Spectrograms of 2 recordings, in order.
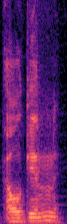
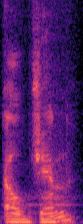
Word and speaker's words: Elgin: Okay, home team Elgin, if I'm pronouncing it right. Elgin City. Or Elgin. I'm thinking it's a hard G.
